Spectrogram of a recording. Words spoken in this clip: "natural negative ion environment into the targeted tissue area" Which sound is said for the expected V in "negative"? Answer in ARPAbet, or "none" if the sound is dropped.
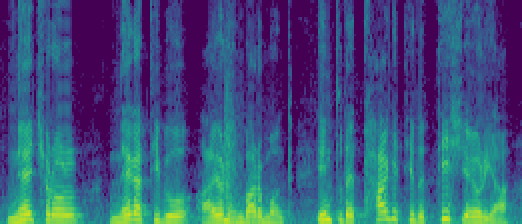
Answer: B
